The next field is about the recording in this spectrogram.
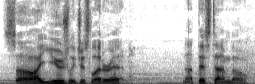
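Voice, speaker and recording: An actor playing an easygoing city security guard in a video game, friendly, informal and apologetic. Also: male voice, mid-range voice, animated, measured pace, soft background music. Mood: casual. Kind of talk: video game dialogue acting.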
